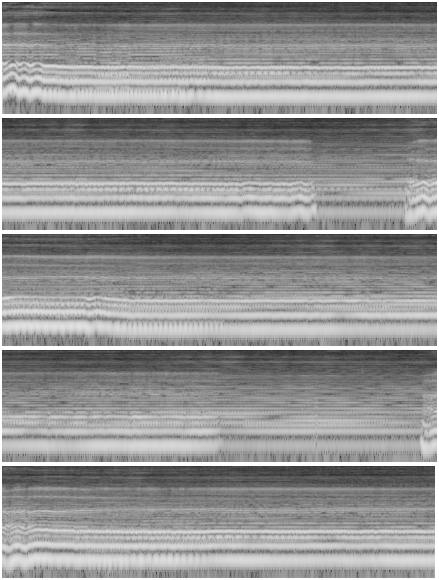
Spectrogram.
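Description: Male Hindustani classical vocalist singing raag Darbari Kanada: three long held notes, each entered with a wavering, oscillating slide in pitch, over a steady accompaniment that carries on in the short gap between phrases.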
